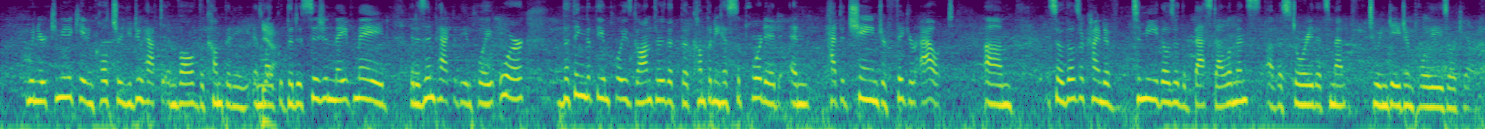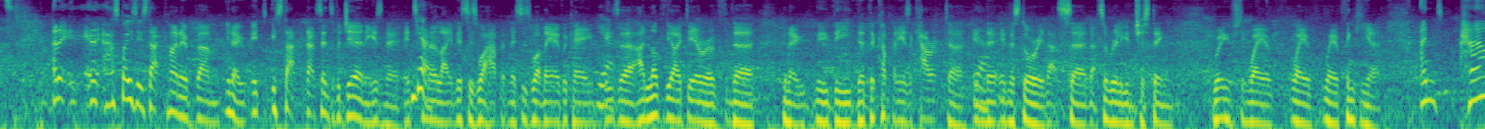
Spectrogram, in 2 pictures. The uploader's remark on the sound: at the recent UNLEASH America conference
